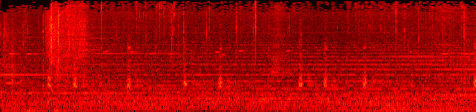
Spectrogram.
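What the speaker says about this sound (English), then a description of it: "There's a chicken there." A chicken clucking at the Acropolis in Rise of the Tomb Raider, faint and distant, with a series of short repeated clucks and pecks over a low ambient hum.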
